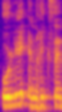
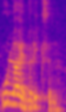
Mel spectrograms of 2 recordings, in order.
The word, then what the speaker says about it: Ole Henriksen: J'aime bien le prononcer à la danoise, enfin j'essaye un peu. De pas dire Ole Henriksen, vous voyez, mais dire Ulla Henriksen, j'adore.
